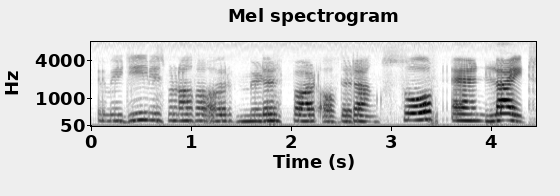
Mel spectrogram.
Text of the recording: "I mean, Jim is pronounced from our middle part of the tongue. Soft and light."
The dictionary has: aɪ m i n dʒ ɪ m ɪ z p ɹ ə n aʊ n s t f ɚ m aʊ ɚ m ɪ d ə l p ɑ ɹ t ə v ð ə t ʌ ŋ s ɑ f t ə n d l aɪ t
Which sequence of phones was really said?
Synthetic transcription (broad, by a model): m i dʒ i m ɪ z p ə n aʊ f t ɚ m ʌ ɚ m ɪ d ə l p ɑ ɹ t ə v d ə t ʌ ŋ s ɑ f t ə n d l aɪ t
